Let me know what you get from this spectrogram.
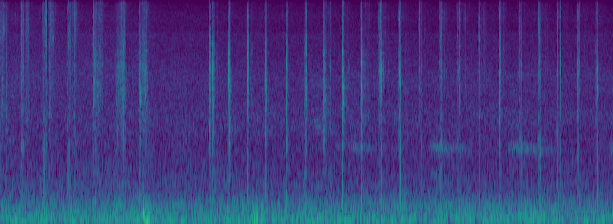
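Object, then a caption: Tree trunk bark. Fingertips and nails of both hands scratch and tap the rough bark of a large, solid tree trunk. A steady stream of sharp, bright clicks and scratchy ticks rides over a dull, low rumble, each tap dying away almost instantly.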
